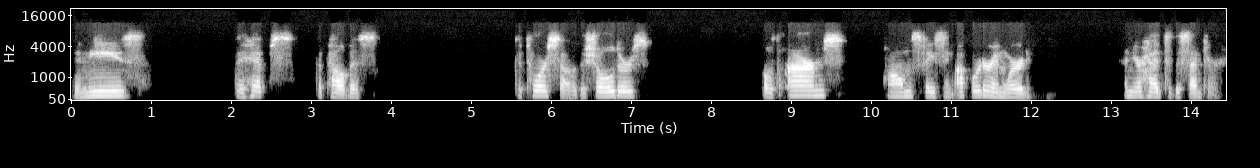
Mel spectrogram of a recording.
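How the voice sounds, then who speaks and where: A woman instructor leading a guided yoga relaxation, speaking in measured, soothing short phrases with long pauses. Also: medium pitch, fairly even intonation, no room sound, dull audio.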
